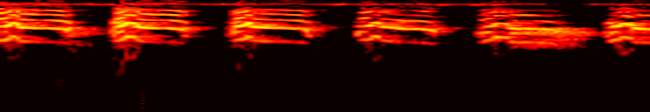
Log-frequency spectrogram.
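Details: Red-shouldered hawk, approached closely, calling steadily: six harsh, nasal, slightly down-slurred kee-ah notes in just over three seconds, about two per second, with brief gaps and no other sounds.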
